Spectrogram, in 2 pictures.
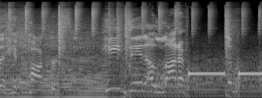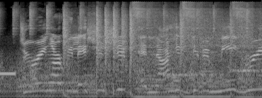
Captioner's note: beep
